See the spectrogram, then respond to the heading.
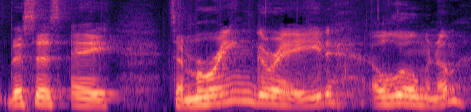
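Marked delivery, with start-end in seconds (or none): none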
